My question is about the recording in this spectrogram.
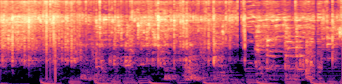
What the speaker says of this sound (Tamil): இப்போ நம்ம முந்திரி பருப்பு வறுக்கிறதுக்காண்டி கொஞ்சோண்டு நெய் சேர்த்துக்குவோம்.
